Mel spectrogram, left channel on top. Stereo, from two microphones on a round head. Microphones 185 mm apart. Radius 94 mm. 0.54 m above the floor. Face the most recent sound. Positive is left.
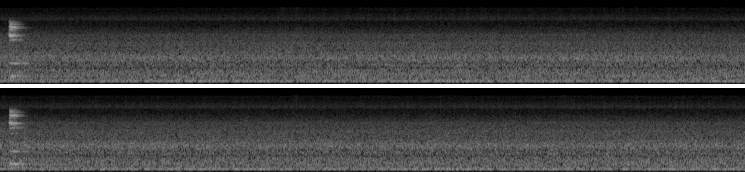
turn(degrees=30)  # may be behind; listen again after turning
